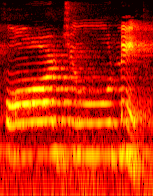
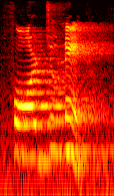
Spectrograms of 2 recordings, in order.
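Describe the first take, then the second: First: "fortunate" stretched as for-tu-nate; three long beats on "fortunate"; slowly broken up. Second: Said in the usual way. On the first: Shown as a demonstration. Teacher counting three syllables, "fortunate" slowly broken up. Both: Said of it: "we say it slowly and we break the word".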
